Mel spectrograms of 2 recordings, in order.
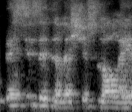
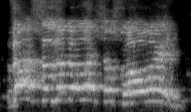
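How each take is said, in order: First: Put-on sweet polite child. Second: Put-on a tough little Glasgow boy, like a loan shark; Glasgow wee lad. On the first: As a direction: say it sweetly like a well-behaved child. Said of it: "except with a wee lad from Glasgow". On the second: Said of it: "a wee lad from Glasgow".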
